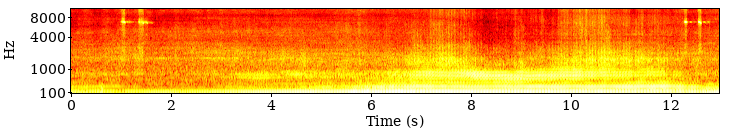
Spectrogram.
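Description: Subaru Impreza WRX's turbocharged flat-four engine held at steady high revs as the car spins its wheels and slides through deep snow. It grows louder from a couple of seconds in and drops back near the end. A couple of short sharp chirps sound about a second in and again near the end.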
